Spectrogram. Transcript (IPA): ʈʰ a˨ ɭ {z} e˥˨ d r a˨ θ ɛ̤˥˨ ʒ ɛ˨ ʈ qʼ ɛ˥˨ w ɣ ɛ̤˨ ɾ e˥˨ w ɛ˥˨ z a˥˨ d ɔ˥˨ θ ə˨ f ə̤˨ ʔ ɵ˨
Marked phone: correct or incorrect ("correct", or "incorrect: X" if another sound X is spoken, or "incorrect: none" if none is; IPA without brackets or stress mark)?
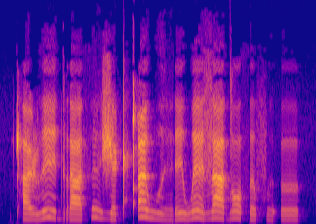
incorrect: ð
